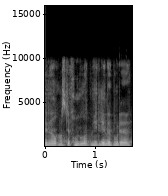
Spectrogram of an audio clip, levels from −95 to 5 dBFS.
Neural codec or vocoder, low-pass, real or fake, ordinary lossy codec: autoencoder, 22.05 kHz, a latent of 192 numbers a frame, VITS, trained on one speaker; 9.9 kHz; fake; AAC, 96 kbps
